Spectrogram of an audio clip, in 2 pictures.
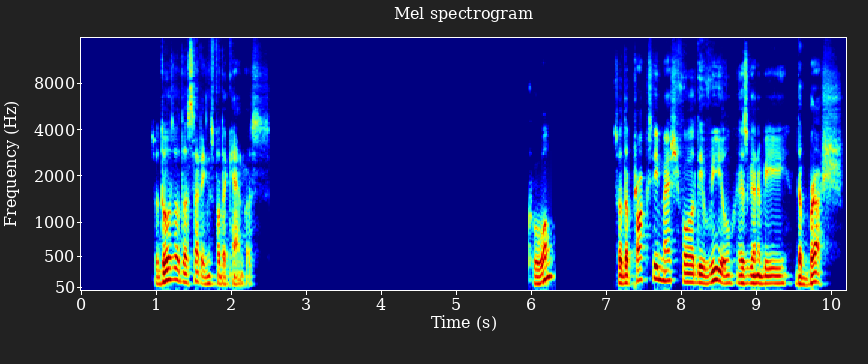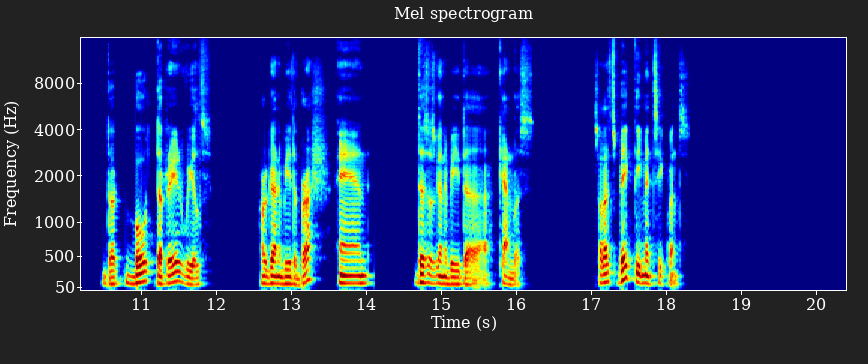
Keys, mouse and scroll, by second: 0.9-3.1 scroll up 9, 3.1-4.7 scroll down 10, 5.4 scroll down 3, 6.9-9.9 scroll down 7, 11.6-20.4 drag.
